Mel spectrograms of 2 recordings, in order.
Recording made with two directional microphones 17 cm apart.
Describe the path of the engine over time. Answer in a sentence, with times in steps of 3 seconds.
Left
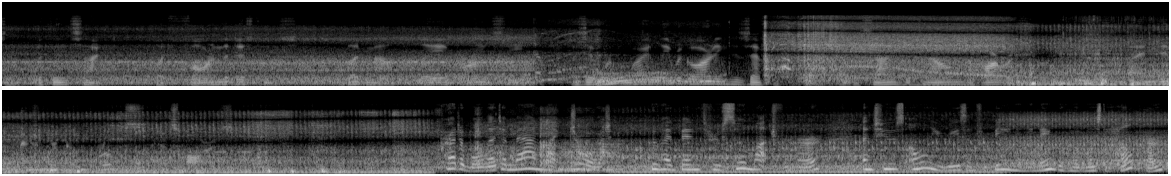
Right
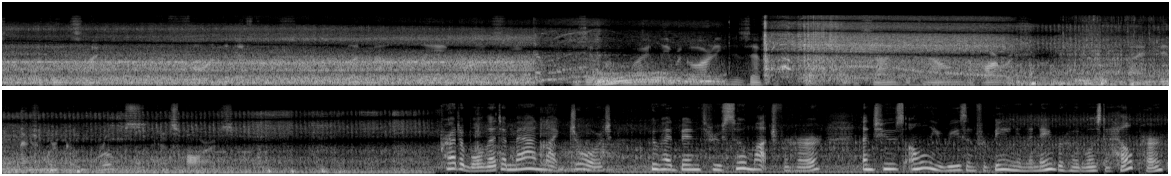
In this clip you hear the engine on the right from 0 s, in the centre from 9 s and on the left from 12 s.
